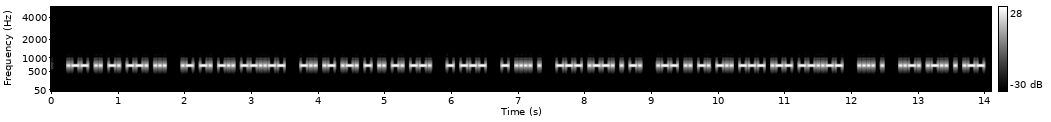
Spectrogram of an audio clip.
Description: Morse code, heard as a keyed tone, about 34 wpm, 700 Hz. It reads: WINGS AND, DARTING TO THE OPEN WINDOW, HE FLEW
